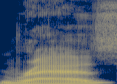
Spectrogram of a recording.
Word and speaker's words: RAS: I like when DK goes such a dad is my guy when he guess what his RAS was. Did you say RAS? RAZ with a soft S.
